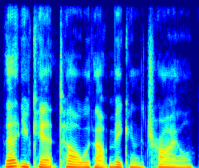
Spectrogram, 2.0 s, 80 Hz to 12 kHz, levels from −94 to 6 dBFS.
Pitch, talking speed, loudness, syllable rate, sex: 175 Hz, 240 wpm, -18 LUFS, 5.4 syllables/s, female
